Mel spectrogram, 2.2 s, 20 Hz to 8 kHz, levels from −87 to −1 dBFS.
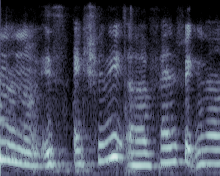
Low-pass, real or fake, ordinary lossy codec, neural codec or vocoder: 7.2 kHz; real; Opus, 32 kbps; none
